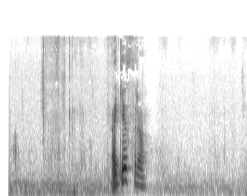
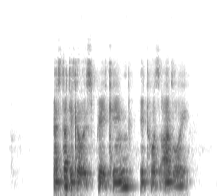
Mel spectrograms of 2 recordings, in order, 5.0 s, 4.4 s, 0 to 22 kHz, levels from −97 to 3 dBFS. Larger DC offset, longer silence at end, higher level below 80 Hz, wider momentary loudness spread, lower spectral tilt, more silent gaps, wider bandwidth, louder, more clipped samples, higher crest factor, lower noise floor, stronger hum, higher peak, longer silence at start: neither; first, 2.05 s vs 0.65 s; first, -52 dBFS vs -68 dBFS; first, 28 LU vs 9 LU; about the same, -6 dB/octave vs -7 dB/octave; neither; first, 11.5 kHz vs 7.4 kHz; first, -23 LUFS vs -30 LUFS; neither; first, 28 dB vs 20 dB; second, -56 dBFS vs -89 dBFS; neither; first, -2 dBFS vs -12 dBFS; second, 0.2 s vs 1.1 s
